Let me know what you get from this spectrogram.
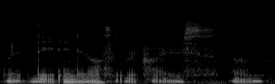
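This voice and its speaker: A man whispering softly into a close microphone in a soft-spoken ASMR video, with quiet chuckles along the way. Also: medium pitch, measured pace, gravelly, slight background noise. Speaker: ASMR creator.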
